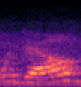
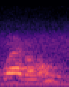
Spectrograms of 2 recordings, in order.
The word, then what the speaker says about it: Weddell: I call it Weddell, some people say Weddell. Both correct pronunciations are acceptable.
